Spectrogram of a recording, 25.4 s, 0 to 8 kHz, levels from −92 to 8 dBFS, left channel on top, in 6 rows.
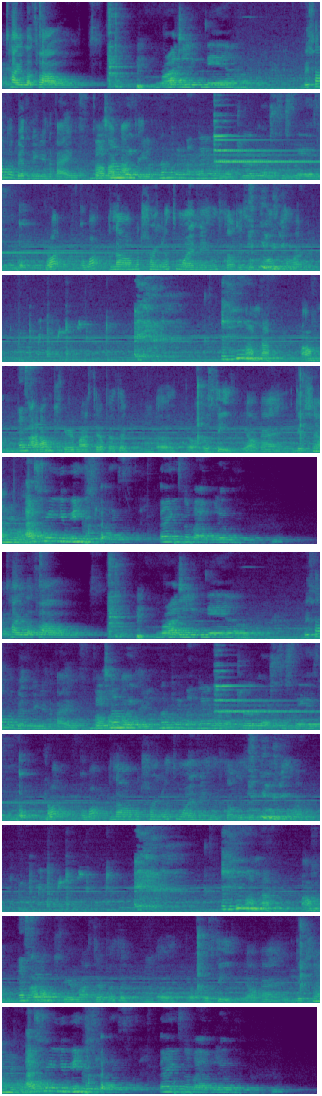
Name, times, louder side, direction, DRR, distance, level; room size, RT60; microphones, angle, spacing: voice 1, 0.0-1.3 4.0-6.3 9.1-9.2 9.5-12.7 16.0-16.3 16.7-18.7 19.0-21.6, left 3 dB, 45° left, 9 dB, 0.6 m, -29 dB
voice 2, 1.4-3.7 5.4-8.7 11.7-12.4 12.8-16.3 16.8-16.9 17.2-17.6 18.8-19.0 20.5-22.7 23.3-24.4, equal, 20° left, 0 dB, 1.5 m, -28 dB
sound 1, 3.1-21.7, left 3 dB, 90° left, 0.8 m, -39 dB
sound 2, 7.1-15.3, left 5 dB, 70° left, 1.8 m, -35 dB
voice 3, 8.6-9.2 22.3-23.9 24.3-25.0, right 1 dB, 10° right, 5 dB, 0.3 m, -32 dB
11.0 x 5.0 x 5.0 m, 1.4 s
head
